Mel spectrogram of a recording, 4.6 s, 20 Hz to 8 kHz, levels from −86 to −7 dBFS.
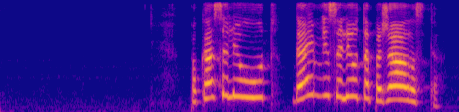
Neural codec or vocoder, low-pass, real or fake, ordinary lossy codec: codec, 24 kHz, 6 kbps, HILCodec; 7.2 kHz; fake; none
